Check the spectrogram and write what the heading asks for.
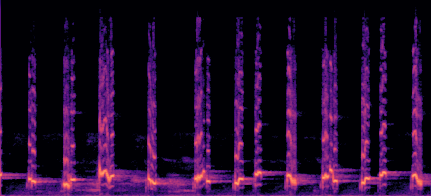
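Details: Loud yellow-vented bulbul song in a long rapid style, meant to provoke other bulbuls to answer. Sharp, liquid notes fall into short whistled tails, about three per second. The rhythm is slightly uneven.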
